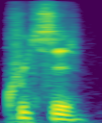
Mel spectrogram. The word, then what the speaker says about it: qxuexy: Pour ceux qui se demandent, parce que je sais que c'est un peu compliqué à prononcer, mon pseudo ça se prononce Quixi.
